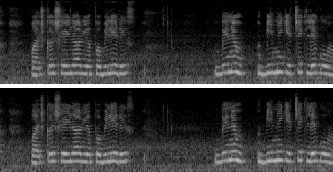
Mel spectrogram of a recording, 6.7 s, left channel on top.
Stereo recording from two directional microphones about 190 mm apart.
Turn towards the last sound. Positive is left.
turn(degrees=20)  # may be behind; listen again after turning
